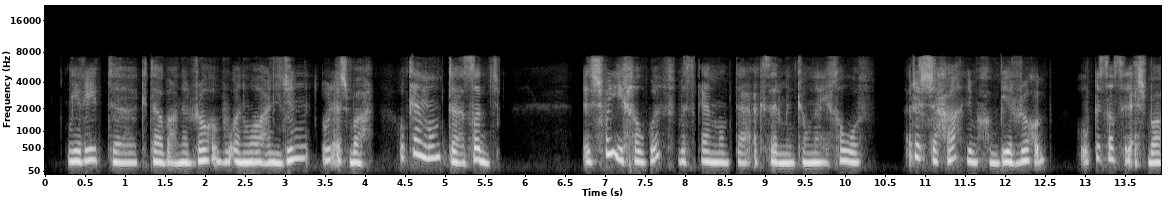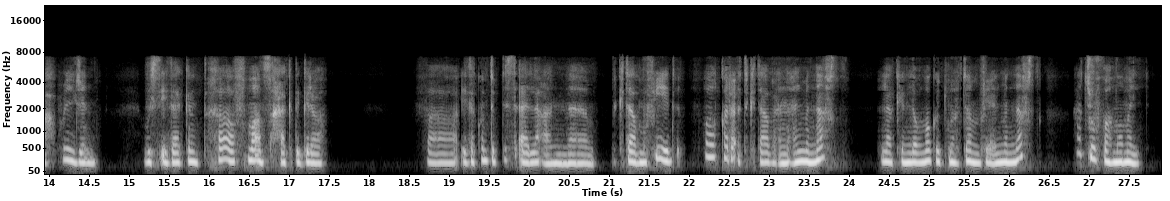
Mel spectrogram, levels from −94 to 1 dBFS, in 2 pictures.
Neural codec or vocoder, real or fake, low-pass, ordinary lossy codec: vocoder, 22.05 kHz, 80 mel bands, WaveNeXt; fake; 7.2 kHz; AAC, 32 kbps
